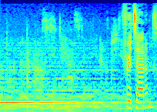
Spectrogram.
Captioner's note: indistinct chattering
